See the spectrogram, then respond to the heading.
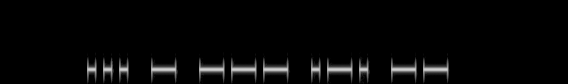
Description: Morse code, heard as a keyed tone, about 15 wpm, 700 Hz. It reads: STORM
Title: Five Letter Words - 15wpm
